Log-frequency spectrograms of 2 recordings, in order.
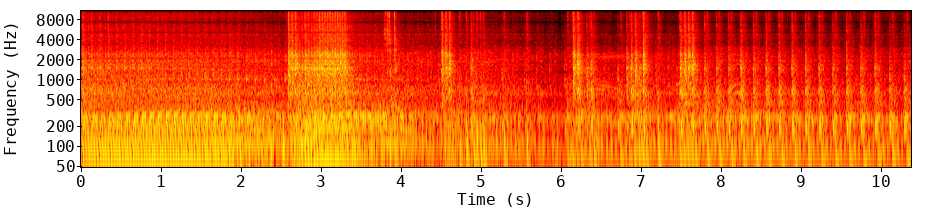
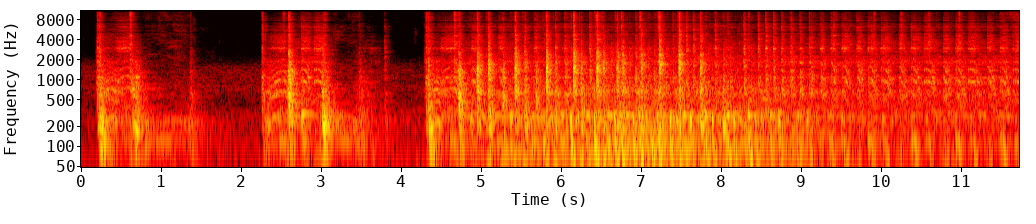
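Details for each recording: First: Ford 3500 backhoe diesel after sitting a long time: rough cranking and sputtering catches, then a steady clatter about three beats per second running on its own, showing injectors and injection pump work; normal running after storage. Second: Ford 3500 backhoe diesel that had been sitting a long time, freshly charged battery and starting fluid: slow starter grind about three turns a second, a pause, then ragged uneven firing that stumbles and won't settle; hard starting, later runs on own power.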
